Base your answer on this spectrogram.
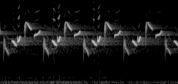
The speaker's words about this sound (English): Wrens aren't the only small birds with big voices, but they are the best known for this ability. How can a bird like a Carolina wren, all of 5.5 inches long and weighing only as much as 4 nickels, produce so much sound?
